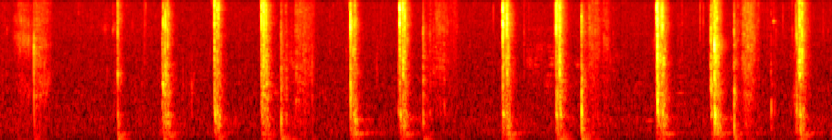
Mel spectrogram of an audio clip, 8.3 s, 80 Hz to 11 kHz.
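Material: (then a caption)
Slime. A large round sheet of thick, glossy, opaque red slime on a white surface is poked with a fingertip, lifted and folded, then pressed with the palm. This gives 15 sharp, bright, crackling pops and clicks at an uneven pace, each dying away almost at once, with quiet between them.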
